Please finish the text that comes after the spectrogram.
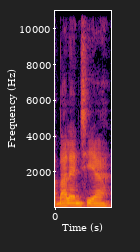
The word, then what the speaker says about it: Valencia: Ví dụ như là các bạn thấy trong tiếng Tây Ban Nha những cái từ mà bắt đầu bằng chữ V á, thì được ra đọc nó là chữ B. Đó, ví dụ là Valencia thì phải đọc là Valencia.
